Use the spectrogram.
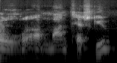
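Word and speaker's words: Montesquieu: philosophers uh Charles Montes I should give the French pronunciation Char manescu who first wrote about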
